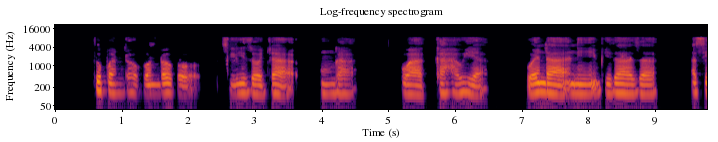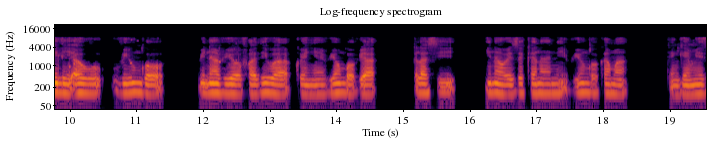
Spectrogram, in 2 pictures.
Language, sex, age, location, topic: Swahili, female, 18-24, Wajir, health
